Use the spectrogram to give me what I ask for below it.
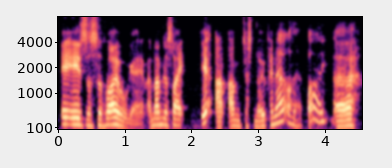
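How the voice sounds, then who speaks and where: On a casual, animated gaming podcast, a male host rambles along and acts out quoted reactions while telling stories. His voice runs on the high side, sing-song and a bit bright, a little fast, with no echo.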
